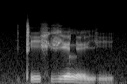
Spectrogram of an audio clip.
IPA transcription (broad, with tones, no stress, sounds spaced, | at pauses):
tʼ i˦ x vʲ e˦ l e˨ j i˨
